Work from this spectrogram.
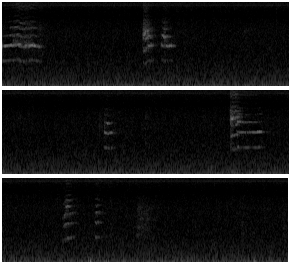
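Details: Young male kitten meowing inside a bedroom, possibly at a bug: brief, high-pitched meows spaced every two to four seconds with quiet gaps between, over a soft steady background hiss.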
